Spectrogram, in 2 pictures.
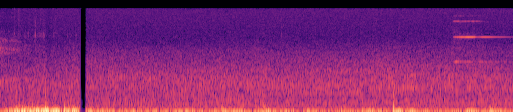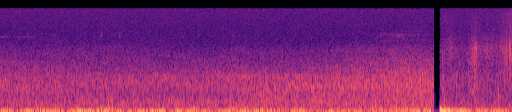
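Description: Steady outdoor background noise with no distinct events, with a faint brief high tone about halfway through.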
